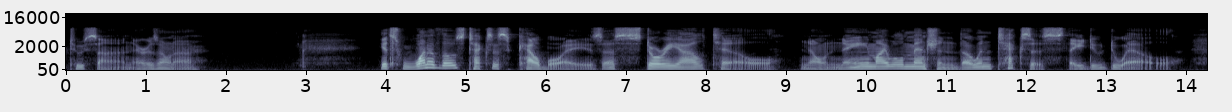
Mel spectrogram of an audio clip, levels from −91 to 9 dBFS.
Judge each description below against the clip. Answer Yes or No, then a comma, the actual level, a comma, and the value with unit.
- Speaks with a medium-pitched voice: No, low, 120 Hz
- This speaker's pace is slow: Yes, slow, 100 wpm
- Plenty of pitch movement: Yes, wide, 7.6 semitones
